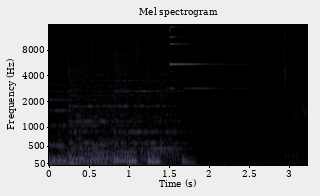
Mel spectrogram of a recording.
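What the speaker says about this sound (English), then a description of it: "A chime signals our arrival on the 5th floor." An elevator arrival chime in the Steins;Gate video game, a clear bell tone ringing out and fading as background music drops away, followed by a brief faint click.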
